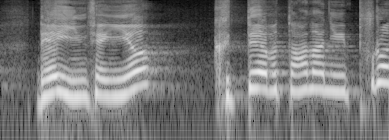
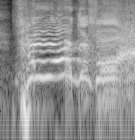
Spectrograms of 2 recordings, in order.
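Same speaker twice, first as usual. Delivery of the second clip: high, urgent cry for help; desperate scream; 12 semitones higher than usual. Shown as a demonstration. Preacher demonstrates really crying out while drowning, desperate scream. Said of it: "막 소리 지르고 난리 나잖아요".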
